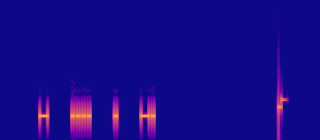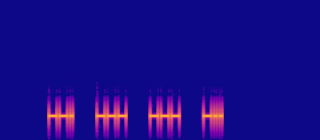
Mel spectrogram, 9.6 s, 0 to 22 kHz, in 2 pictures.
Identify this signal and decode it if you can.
Morse code, heard as a keyed tone, about 30 wpm, spaced as for 17 wpm, 700 Hz. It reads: THEN GOOD
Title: 3x Character Spacing - Top 200 Words - 30wpm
